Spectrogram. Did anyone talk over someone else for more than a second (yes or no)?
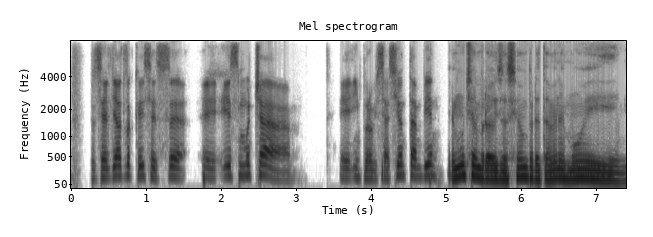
no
